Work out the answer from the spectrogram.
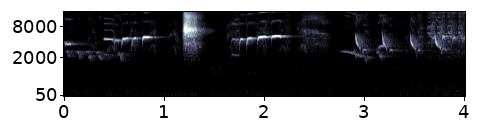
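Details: Brown-throated sunbird (konin) chirping, used as a lure to get newly bought caged birds singing: sharp high whistled notes and quick downslurred chirps in short bursts, quiet low hum behind.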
